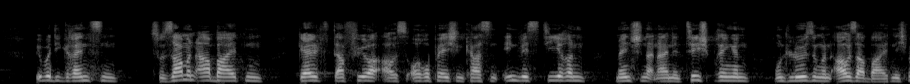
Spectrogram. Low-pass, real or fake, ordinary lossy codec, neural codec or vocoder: none; real; none; none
